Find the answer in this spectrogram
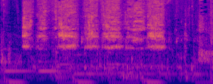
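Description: Rhythmic hiss of a cow being hand-milked, spurts of milk hitting the pail about twice a second, over background music with a steady beat.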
